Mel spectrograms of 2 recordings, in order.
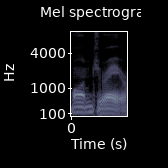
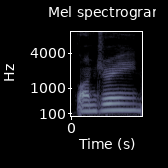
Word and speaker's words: lingerie: Lingerie. Oh, I just did it. Oh, that's so bad. I pronounced lingerie wrong. It's lingerie, not lingerie. Ha ha ha.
